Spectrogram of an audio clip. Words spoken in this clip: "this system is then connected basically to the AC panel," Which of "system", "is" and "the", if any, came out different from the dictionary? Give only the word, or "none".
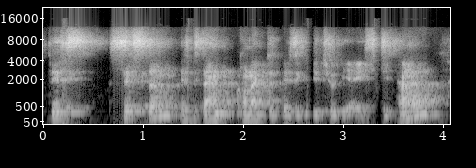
none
